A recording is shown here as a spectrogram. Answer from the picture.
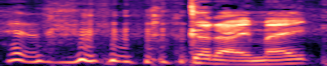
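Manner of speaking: attempted Kiwi greeting that comes out Australian; bad New Zealand accent. Shown as a demonstration. Host greets New Zealand winemaker in a badly faked Kiwi accent. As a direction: have a clumsy go at an Antipodean accent. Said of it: "tell him not to do accents".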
